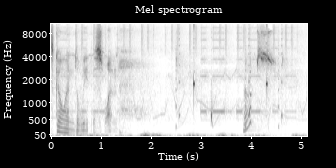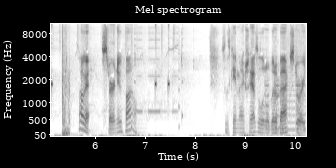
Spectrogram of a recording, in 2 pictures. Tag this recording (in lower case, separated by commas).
music, speech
